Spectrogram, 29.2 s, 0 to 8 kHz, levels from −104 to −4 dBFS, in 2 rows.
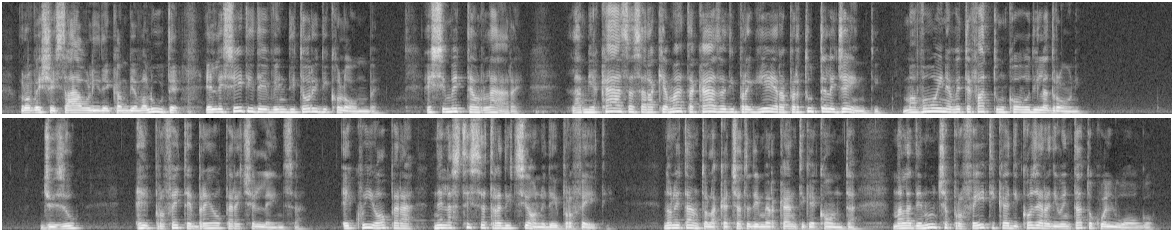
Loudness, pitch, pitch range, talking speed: -16 LUFS, 165 Hz, 135-185 Hz, 150 wpm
